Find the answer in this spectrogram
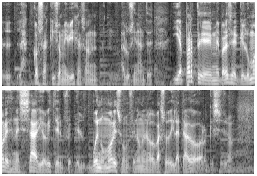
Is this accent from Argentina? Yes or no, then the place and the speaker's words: yes; Buenos Aires, Argentina; Yo nací y me crié en Plaza Lavalle. Me crié en La Salle y en el Pellegrini. Y en Belgrano de Bellas Artes.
